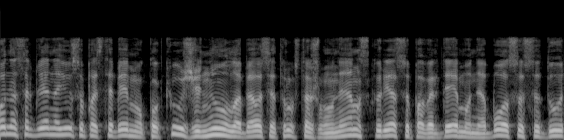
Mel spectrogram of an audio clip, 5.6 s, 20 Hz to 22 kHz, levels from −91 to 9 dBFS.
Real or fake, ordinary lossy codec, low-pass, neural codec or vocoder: fake; MP3, 96 kbps; 7.2 kHz; codec, 16 kHz, 8 kbps, FreqCodec, larger model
